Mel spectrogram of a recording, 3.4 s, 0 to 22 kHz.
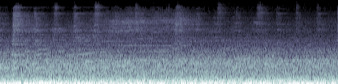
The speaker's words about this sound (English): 100 kilometers, 3,500 RPM, fourth gear into fifth.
